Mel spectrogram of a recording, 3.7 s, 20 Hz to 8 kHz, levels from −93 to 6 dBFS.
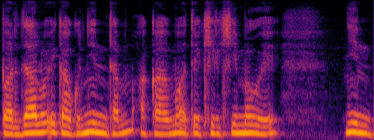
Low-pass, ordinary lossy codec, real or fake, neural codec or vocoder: none; none; real; none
